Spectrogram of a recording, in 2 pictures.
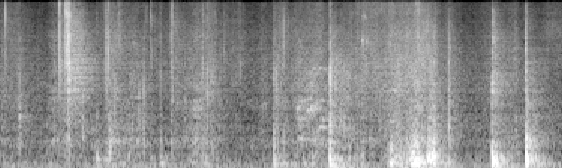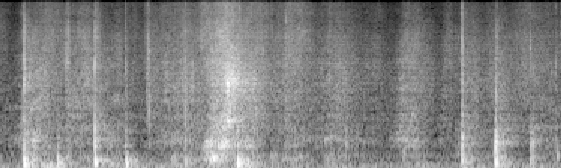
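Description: A dancer's hands, knees and feet thumping and scraping on the floor as he kneels, crouches and crawls, his lead-fitted gloves and shoes marking the ground. The knocks are irregular, with a few deeper thumps about four to five seconds in and a longer scrape near eight seconds.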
